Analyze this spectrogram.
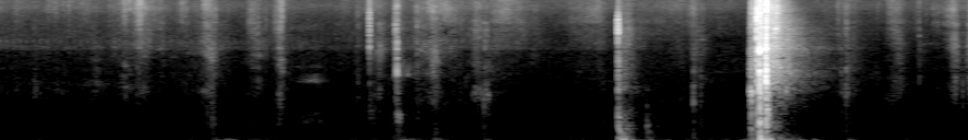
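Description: Wooden fence rail knocking as it is lifted off the post and dropped among the other log rails: a few faint clicks, then two sharp wooden knocks about a second apart, the second the loudest.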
